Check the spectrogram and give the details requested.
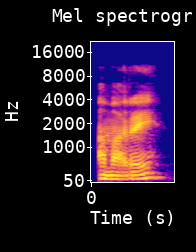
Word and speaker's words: amaré: form of amar becomes amaré, amarás, amará, amaremos, amareis, amarán. The accent on the last vowel simply indicates that that's where the stress of the word is.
